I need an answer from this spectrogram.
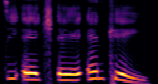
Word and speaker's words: thank: Item 19 has the word spelled as T-H-A-N-K, which we pronounce thank.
